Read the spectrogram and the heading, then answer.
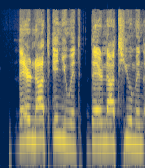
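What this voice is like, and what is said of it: Shaky attempt at a put-on accent. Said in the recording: “I don't know how to do that accent.”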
